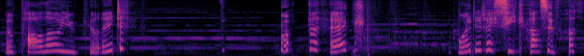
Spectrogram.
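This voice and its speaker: A man's voice: very high-pitched, slow, creaky, a little mellow. A man streaming a video game, chatting and rambling casually and laughing often. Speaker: VTuber streamer. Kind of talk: casual gameplay stream commentary. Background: faint game music.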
